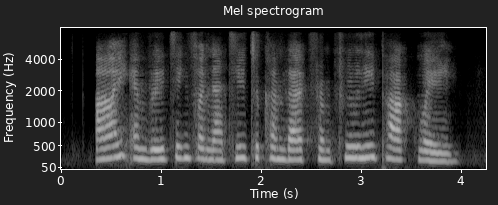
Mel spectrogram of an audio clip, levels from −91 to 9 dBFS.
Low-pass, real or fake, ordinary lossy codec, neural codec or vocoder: 7.2 kHz; fake; AAC, 32 kbps; codec, 16 kHz, 1 kbps, FreqCodec, smaller model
